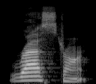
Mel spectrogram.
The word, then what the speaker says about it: restaurant: Okay, so now, okay, Omer, make sure you have the syllable stress the other way because it's dada, restaurant, dada, restaurant. Exactly, exactly.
